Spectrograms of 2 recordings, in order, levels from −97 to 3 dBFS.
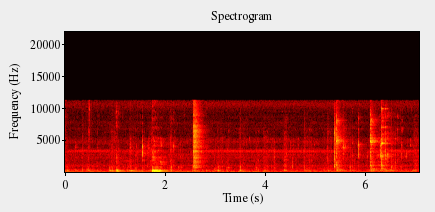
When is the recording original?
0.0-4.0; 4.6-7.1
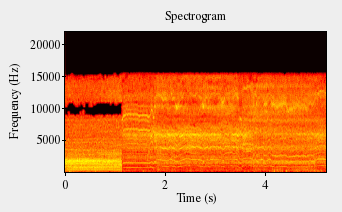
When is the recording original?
none

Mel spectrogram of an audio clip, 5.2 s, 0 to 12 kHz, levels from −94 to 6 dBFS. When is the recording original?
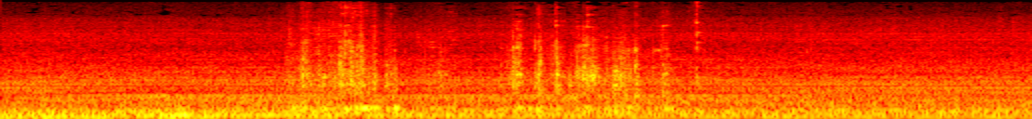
0.0-5.2

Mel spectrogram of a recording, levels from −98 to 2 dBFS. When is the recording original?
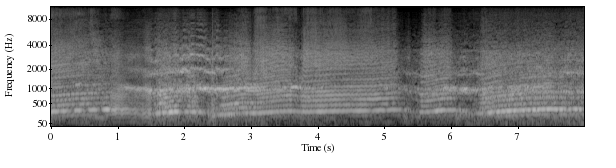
0.0-0.9; 1.5-8.0

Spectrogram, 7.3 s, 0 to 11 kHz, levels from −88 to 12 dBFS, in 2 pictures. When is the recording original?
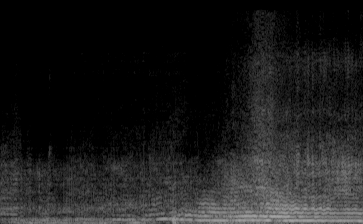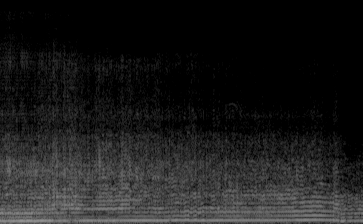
0.0-0.6; 2.0-3.6; 4.4-5.2; 5.8-7.3

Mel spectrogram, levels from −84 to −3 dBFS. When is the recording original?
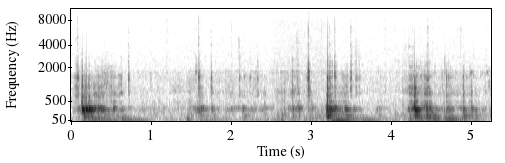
0.0-2.5; 3.2-5.3

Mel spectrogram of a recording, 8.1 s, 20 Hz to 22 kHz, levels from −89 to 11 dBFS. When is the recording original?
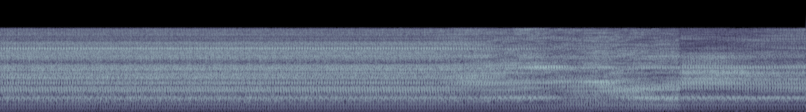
0.0-0.8; 2.7-5.9; 6.8-8.1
